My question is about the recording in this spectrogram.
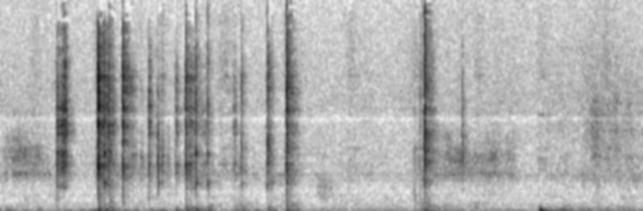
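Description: Small metal clicks and taps of needle-nose pliers and brass jets against the carburetor body, a quick irregular run of them in the first three seconds, then a single click and a dull knock near the end.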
